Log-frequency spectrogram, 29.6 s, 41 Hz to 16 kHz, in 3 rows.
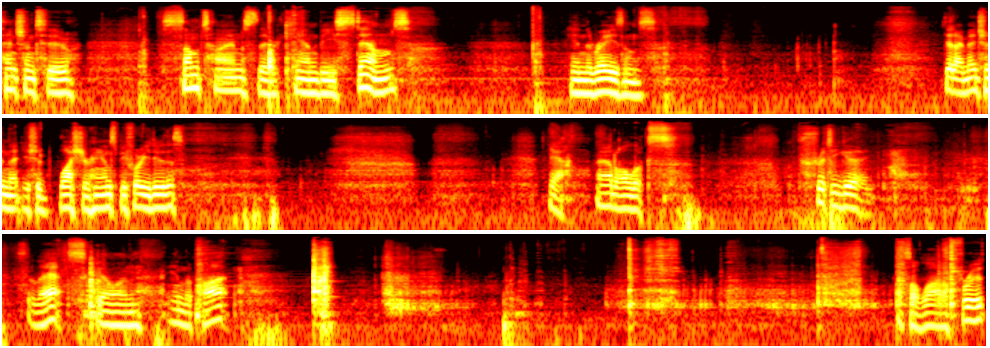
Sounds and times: Speech: 0.0s - 0.8s, 1.6s - 4.3s, 5.7s - 6.7s, 9.4s - 11.8s, 15.4s - 16.8s, 17.8s - 18.7s, 19.9s - 22.1s, 28.7s - 29.5s.

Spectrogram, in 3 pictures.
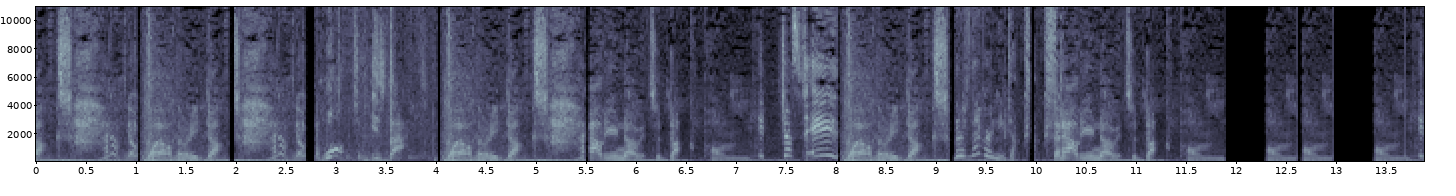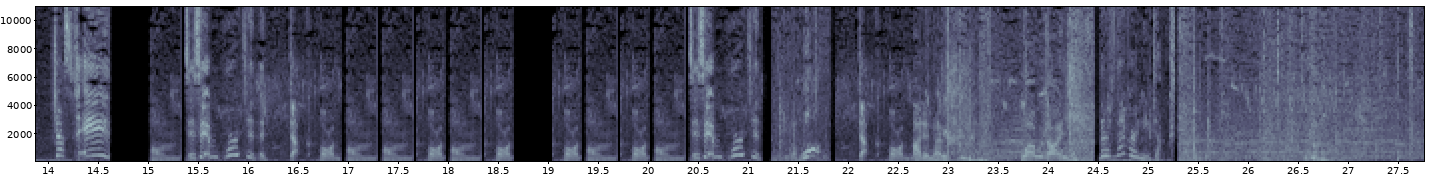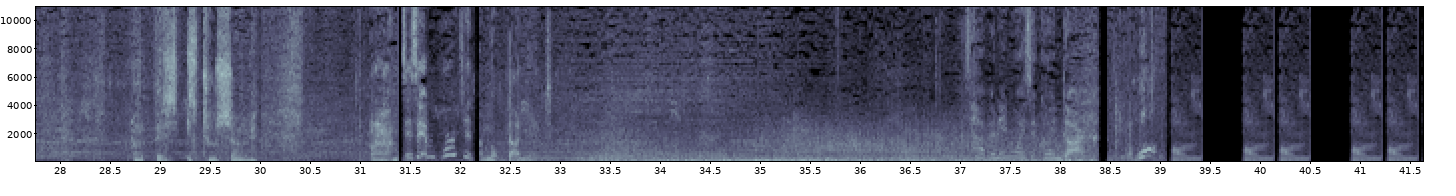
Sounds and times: Music: 25.3s - 33.5s.

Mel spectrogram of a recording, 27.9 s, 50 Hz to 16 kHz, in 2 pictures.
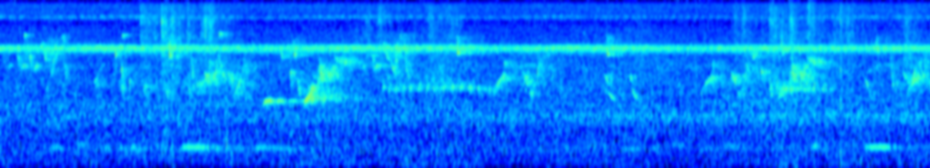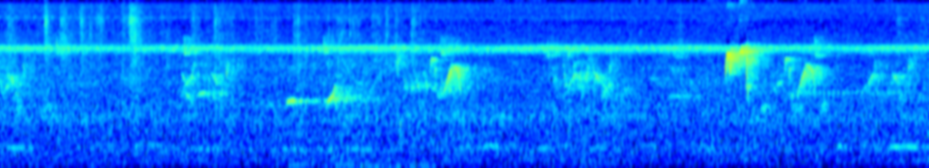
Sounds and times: Bird: 1.8s - 8.2s.

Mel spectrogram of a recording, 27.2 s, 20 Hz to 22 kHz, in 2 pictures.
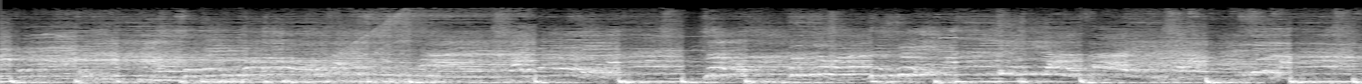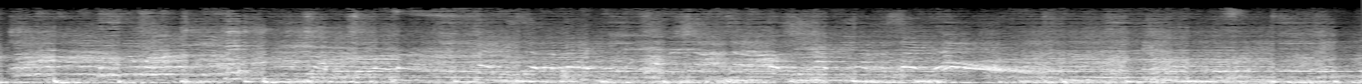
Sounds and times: Inside, large room or hall: 0.0s - 27.2s
Music: 0.0s - 27.2s
Singing: 0.0s - 27.2s.

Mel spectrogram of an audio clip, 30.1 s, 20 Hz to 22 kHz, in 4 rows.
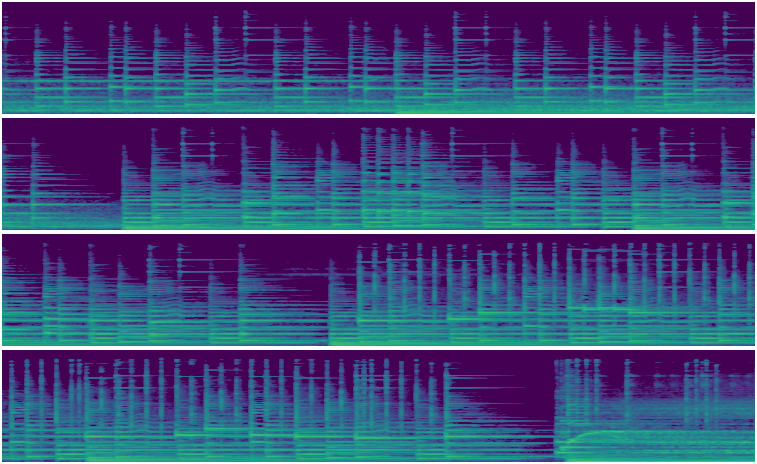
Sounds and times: New-age music: 0.0s - 30.1s.

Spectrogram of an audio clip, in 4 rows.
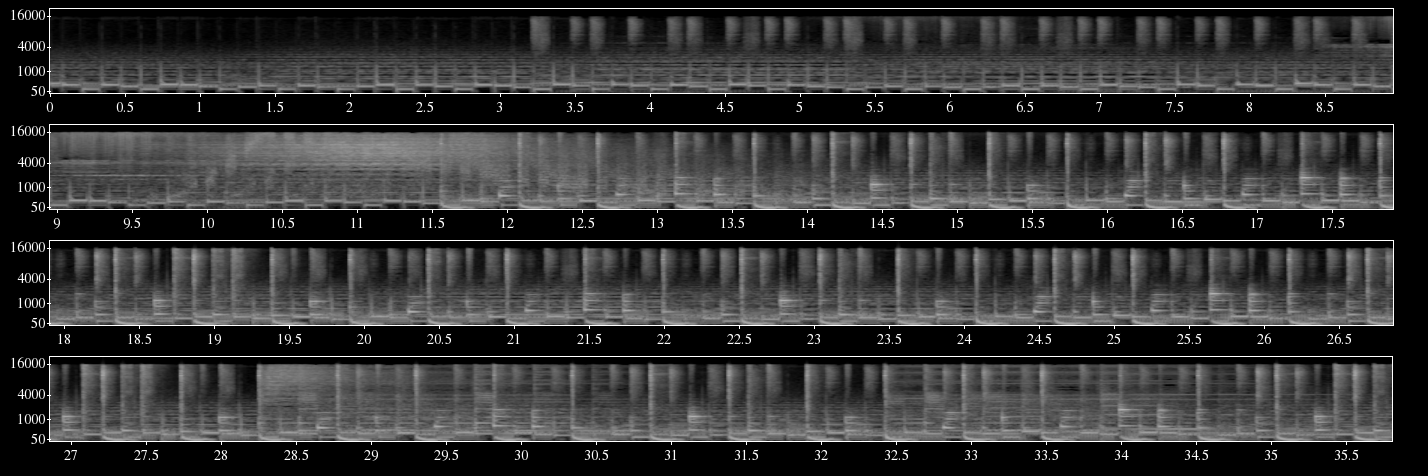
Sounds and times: Music: 0.0s - 35.8s.

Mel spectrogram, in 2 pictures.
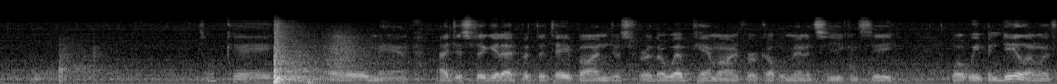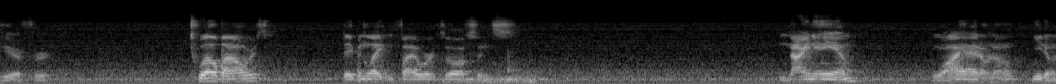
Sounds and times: Speech: 2.0s - 11.1s, 12.5s - 13.4s, 14.0s - 15.8s, 18.4s - 19.2s, 19.9s - 21.1s.

